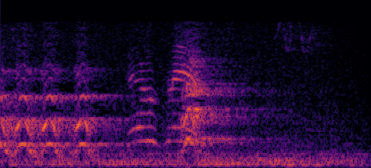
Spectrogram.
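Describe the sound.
Several dogs bark and yelp in a short, overlapping flurry that peaks midway, then fades into a low rumble of background noise and indistinct voices.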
